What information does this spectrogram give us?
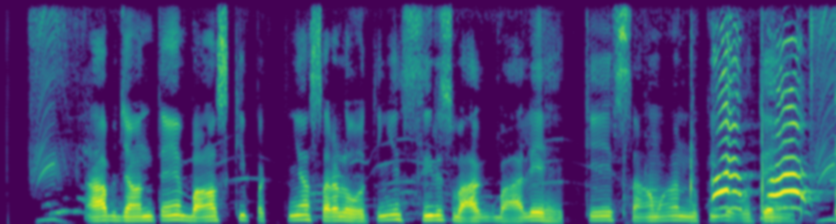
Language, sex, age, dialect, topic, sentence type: Hindi, male, 18-24, Kanauji Braj Bhasha, agriculture, statement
